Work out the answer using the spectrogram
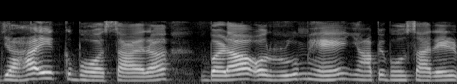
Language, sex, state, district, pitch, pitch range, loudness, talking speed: Hindi, female, Andhra Pradesh, Chittoor, 210 Hz, 200-235 Hz, -17 LUFS, 155 wpm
